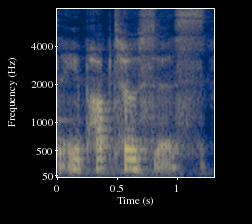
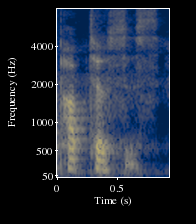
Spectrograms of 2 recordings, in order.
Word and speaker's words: apoptosis: And so we do this through something called apoptosis or apoptosis. So depending on how you want to pronounce it.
